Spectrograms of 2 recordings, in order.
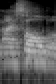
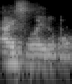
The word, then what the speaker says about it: isolable: right we can measure the isolable like isolatable that's isolable is the right way to say that right we have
